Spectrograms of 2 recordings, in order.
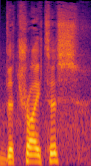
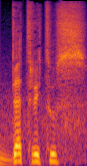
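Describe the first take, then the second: First: It uses the ordinary English pronunciation. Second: It uses a Roman, Latin-style pronunciation.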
